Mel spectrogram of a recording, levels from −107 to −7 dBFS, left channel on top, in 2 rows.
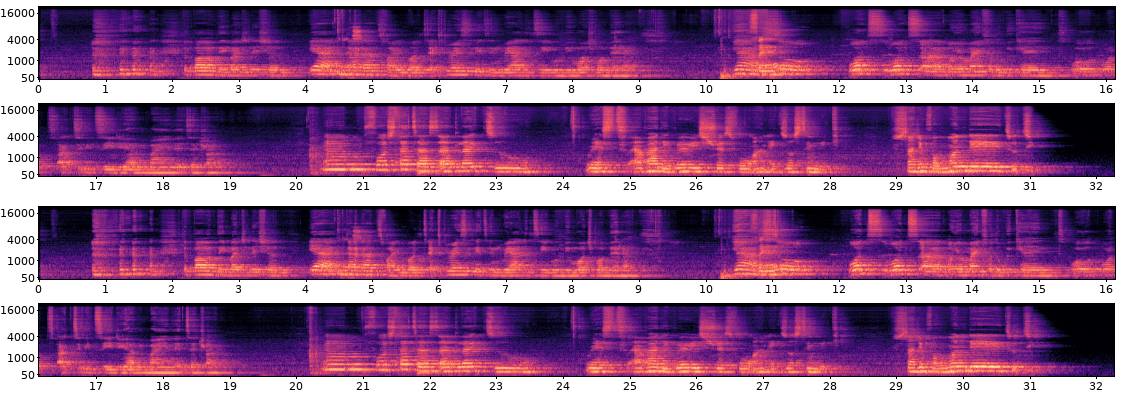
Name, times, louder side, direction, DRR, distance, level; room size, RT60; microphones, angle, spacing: voice 1, 0.8-3.7 4.0-9.2 10.4-11.5 12.1-16.1 16.4-18.9 20.2-20.4 21.8-21.9, right 2 dB, 35° right, -3 dB, 5.3 m, -29 dB
voice 2, 4.4-4.8 10.2-10.3 10.8-11.1 20.4-23.5 24.3-27.9 29.0-31.0, equal, 90° left, 0 dB, 2.5 m, -24 dB
24.5 x 16.0 x 3.3 m, 1.2 s
head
